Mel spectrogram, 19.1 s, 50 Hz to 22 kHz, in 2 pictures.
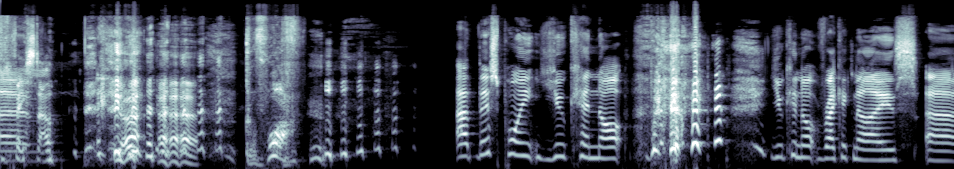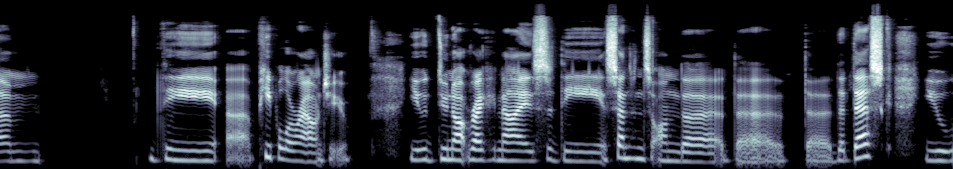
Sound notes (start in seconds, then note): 0.0 chaotic stumbling sound effects; 0.2 laughter; 4.6 laughing; 6.9 laughing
